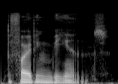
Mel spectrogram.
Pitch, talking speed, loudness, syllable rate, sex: 95 Hz, 150 wpm, -19 LUFS, 4.6 syllables/s, male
